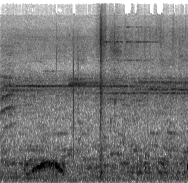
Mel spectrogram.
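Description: A breeder pigeon in a loft gives one short, soft coo near the start, followed by a faint background hum and a couple of light clicks.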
